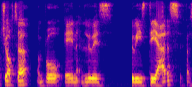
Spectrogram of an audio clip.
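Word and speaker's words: Luis: i took out jotter and brought in louise louise diaz that's how you say his name i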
